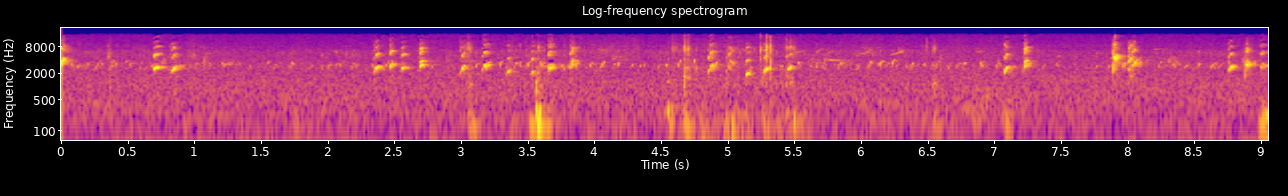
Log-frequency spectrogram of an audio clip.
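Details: Female European goldfinch calling, used to stimulate males to sing and mate; short bright chirps and twittering notes in scattered bursts, some quick runs of clipped tweets, with faint low background noise.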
